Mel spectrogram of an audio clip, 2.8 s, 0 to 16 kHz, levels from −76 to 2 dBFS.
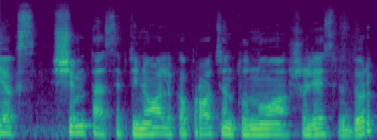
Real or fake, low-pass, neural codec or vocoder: real; 14.4 kHz; none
